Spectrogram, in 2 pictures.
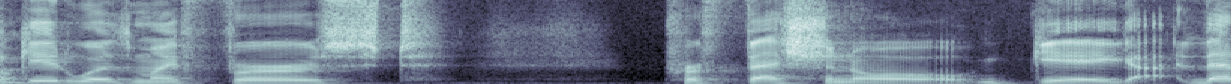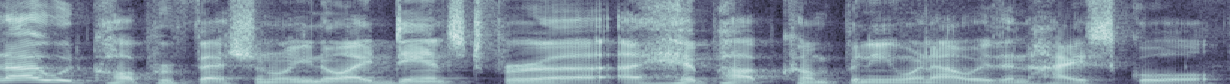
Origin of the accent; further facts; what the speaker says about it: San Francisco, California, United States; moved away as an adult; also born or lived in New York; I'm from San Francisco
